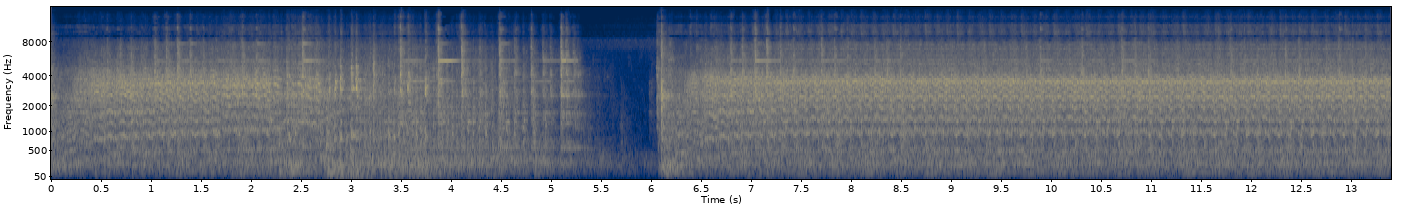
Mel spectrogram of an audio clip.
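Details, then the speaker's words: 1965 Minneapolis Moline G707 diesel tractor parked 13 years, fresh diesel with fuel conditioner, about half to full throttle: starter cranks at even rhythm, pauses, cranks again, never fires; no start, fuel system lost prime. "I guess we better stop and work on priming this thing a little more. I didn't think it'd lose prime that bad, but you just don't know."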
